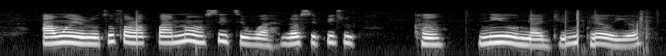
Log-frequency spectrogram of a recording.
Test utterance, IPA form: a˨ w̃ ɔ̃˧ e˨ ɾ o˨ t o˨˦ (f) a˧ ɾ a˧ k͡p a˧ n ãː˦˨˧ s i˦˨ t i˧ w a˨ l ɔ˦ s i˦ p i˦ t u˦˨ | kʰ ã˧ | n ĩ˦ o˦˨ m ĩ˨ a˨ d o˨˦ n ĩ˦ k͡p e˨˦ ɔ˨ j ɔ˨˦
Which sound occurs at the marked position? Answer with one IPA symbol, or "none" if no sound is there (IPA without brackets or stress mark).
f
